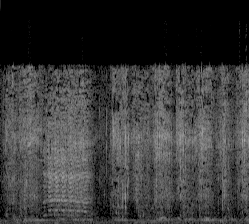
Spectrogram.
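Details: Kathewadi goat during live hand milking, giving one short harmonic bleat of under a second, steady and slightly nasal, over continuous rhythmic hissing of milk streaming and low background murmur.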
